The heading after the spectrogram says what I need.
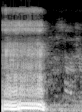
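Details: One short, loud, low vibrating snort, just over half a second, from Sonny, a boxer dog snoring; snoring.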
